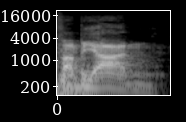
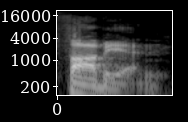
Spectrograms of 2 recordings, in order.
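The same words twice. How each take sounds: First: The stress is on the second syllable. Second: The stress is on the first syllable. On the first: The speaker calls it right. "accent's on the second A" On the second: The speaker calls it wrong. "you're putting the accent on the first A"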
